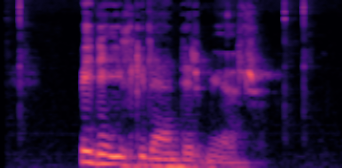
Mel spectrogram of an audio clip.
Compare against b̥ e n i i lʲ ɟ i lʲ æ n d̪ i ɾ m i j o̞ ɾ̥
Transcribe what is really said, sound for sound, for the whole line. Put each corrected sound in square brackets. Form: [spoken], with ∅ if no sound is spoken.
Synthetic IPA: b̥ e n i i lʲ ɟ i lʲ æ n d̪ i ɾ m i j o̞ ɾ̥

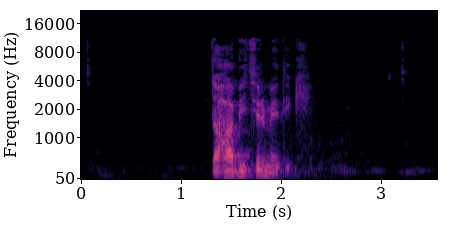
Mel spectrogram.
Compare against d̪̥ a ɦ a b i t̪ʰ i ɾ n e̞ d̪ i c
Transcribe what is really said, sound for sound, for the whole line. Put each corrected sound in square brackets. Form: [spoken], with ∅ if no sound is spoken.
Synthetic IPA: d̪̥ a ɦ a b i t̪ʰ i ɾ [m] e̞ d̪ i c

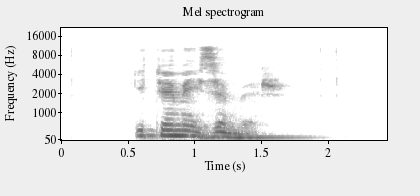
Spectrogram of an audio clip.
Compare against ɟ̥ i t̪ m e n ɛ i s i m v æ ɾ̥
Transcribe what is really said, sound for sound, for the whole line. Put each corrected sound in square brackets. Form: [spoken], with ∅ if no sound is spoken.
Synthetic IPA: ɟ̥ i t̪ m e [m] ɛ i [z] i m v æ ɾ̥

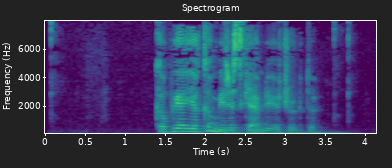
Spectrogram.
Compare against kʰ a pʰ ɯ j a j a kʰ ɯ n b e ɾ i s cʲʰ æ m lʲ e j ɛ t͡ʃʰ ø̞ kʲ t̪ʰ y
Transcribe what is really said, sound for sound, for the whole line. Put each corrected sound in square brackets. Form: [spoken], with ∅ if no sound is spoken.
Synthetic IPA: kʰ a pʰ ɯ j a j a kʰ ɯ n b [i] ɾ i s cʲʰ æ m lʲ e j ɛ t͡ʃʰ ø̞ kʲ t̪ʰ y

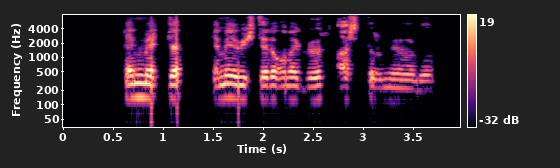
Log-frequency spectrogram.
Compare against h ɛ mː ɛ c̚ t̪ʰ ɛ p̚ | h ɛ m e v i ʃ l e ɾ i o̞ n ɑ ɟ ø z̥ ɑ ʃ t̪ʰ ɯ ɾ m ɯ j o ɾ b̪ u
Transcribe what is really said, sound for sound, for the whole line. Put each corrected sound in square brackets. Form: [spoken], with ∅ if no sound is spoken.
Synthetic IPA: h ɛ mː ɛ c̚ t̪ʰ ɛ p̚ | h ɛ m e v i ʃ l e ɾ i o̞ n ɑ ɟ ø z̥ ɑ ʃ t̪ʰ ɯ ɾ m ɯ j o ɾ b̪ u

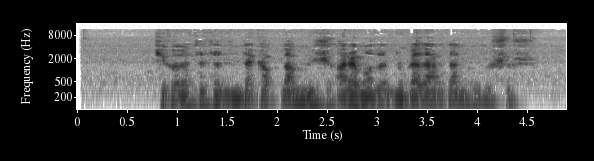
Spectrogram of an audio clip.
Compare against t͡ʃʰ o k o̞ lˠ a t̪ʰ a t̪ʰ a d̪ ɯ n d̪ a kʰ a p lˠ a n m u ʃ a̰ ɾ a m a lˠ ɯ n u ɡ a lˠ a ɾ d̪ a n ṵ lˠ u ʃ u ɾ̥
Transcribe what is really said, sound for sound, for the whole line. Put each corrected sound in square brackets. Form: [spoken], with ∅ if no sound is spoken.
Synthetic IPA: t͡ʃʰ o k o̞ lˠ a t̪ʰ a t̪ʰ a d̪ ɯ n d̪ a kʰ a p lˠ a n m [ɯ] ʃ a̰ ɾ a m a lˠ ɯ n u ɡ a lˠ a ɾ d̪ a n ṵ lˠ u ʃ u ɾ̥

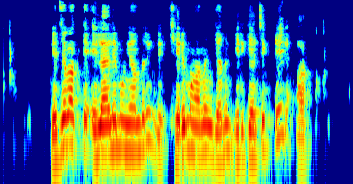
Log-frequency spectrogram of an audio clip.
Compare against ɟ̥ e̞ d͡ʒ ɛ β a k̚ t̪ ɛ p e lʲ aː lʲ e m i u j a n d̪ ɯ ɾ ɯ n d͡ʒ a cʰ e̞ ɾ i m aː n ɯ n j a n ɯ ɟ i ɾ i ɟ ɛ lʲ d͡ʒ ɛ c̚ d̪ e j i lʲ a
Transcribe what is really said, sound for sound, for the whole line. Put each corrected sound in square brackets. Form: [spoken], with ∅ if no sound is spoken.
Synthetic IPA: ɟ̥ e̞ d͡ʒ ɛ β a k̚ t̪ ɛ [ʔ] e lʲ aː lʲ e m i u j a n d̪ ɯ ɾ ɯ n d͡ʒ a cʰ e̞ ɾ i m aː n ɯ n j a n ɯ ɟ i ɾ i ɟ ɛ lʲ d͡ʒ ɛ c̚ d̪ e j i lʲ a

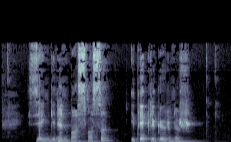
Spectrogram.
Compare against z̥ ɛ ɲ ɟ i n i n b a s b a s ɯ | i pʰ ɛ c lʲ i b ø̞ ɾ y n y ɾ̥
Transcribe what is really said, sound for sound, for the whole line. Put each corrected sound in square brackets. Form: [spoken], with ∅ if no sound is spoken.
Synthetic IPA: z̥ ɛ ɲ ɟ i n i n b a s [m] a s ɯ | i pʰ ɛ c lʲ i [ɟ] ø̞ ɾ y n y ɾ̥

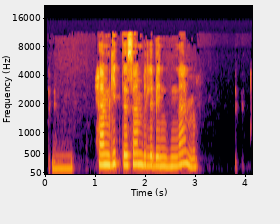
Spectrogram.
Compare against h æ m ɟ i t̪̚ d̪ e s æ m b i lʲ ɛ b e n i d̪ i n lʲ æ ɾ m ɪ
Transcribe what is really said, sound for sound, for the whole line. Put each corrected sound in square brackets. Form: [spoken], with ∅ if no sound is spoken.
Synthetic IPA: h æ m ɟ i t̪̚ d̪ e s æ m b i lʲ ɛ b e n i d̪ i n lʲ æ ɾ m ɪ

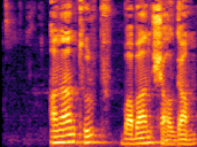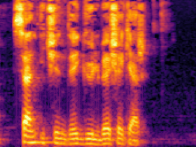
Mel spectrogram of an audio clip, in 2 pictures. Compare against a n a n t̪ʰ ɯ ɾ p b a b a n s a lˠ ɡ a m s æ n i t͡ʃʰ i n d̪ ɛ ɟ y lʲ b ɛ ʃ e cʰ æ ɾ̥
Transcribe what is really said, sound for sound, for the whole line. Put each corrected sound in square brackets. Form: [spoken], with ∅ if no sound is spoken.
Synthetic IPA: a n a n t̪ʰ [u] ɾ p b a b a n [ʃ] a lˠ ɡ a m s æ n i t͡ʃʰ i n d̪ ɛ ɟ y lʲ b ɛ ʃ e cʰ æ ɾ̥

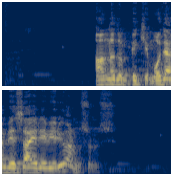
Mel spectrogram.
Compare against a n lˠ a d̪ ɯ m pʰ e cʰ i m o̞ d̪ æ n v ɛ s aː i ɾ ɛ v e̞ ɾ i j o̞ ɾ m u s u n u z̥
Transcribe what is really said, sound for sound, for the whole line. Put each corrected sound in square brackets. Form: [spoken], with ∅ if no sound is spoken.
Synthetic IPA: a n lˠ a d̪ ɯ m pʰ e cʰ i m o̞ d̪ æ n v ɛ s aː i ɾ ɛ v e̞ ɾ i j o̞ ɾ m u s u n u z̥

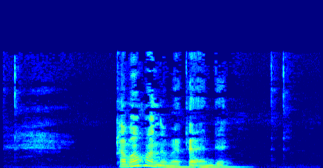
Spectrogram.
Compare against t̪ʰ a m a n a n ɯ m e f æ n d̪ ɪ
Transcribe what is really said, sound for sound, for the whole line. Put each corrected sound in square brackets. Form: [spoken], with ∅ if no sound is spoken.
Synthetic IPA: t̪ʰ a m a [m] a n ɯ m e f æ n d̪ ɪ

